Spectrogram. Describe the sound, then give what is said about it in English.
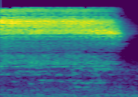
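A voice imitates hissing steam for a steamer ship with one steady, breathy hiss lasting just over a second, bright and airy in tone, then trailing off quickly at the end. “For the steam. Yeah, for the steam.”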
